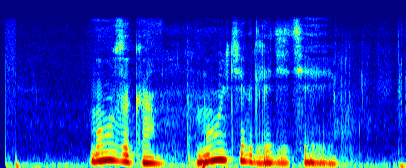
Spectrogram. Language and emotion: Russian, sad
